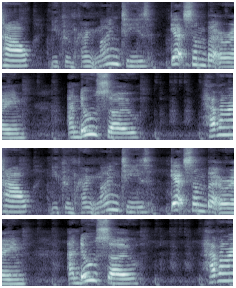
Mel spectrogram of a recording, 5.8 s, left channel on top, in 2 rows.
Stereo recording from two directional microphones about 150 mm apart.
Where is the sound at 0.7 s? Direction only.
30° left (ahead or behind).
